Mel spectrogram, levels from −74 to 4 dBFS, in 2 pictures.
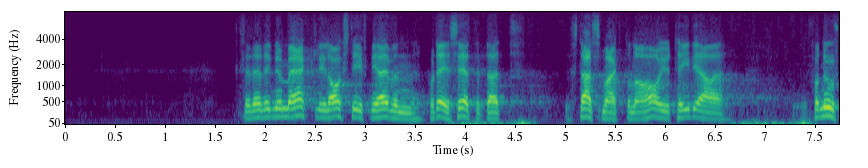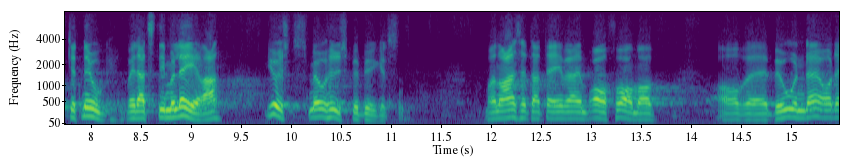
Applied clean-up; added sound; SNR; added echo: neural separator model SepFormer DNS4.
